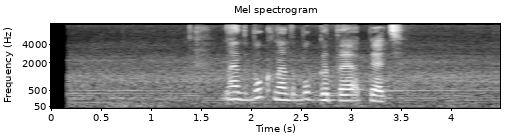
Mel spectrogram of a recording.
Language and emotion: Russian, neutral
